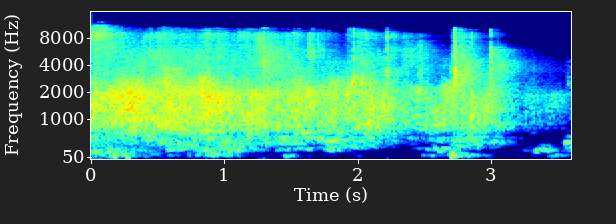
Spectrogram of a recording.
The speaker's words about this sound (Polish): Tak. Należą się brawa jak najbardziej.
